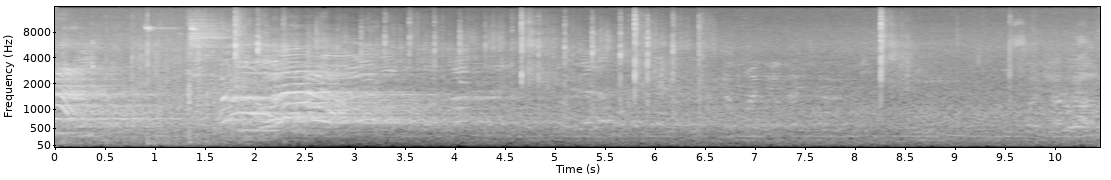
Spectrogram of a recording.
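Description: Futsal players shouting in an indoor sports hall as a goal is scored, loudest in the first three seconds. This is followed by quieter calls and scattered sharp knocks of the ball and shoes on the hard court.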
